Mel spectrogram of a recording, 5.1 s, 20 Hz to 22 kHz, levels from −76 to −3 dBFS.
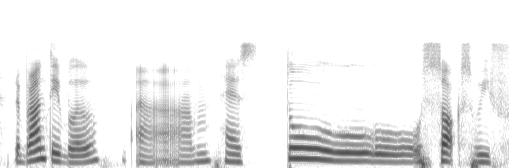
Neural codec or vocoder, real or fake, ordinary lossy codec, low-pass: codec, 16 kHz, 0.8 kbps, ZipCodec; fake; none; none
